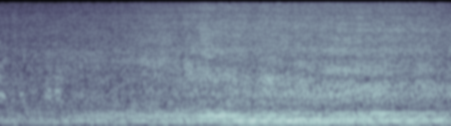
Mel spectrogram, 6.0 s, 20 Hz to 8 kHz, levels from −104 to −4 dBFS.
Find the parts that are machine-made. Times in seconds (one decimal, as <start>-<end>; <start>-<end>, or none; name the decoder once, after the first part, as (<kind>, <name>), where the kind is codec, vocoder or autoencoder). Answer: 0.0-1.3 (vocoder, Vocos); 2.1-2.7; 3.9-4.9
